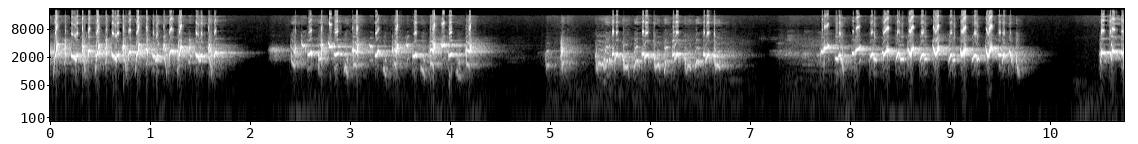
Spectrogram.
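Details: Lure song of a sooty-headed bulbul (trucukan), lively gacor ropel style to make other bulbuls sing: several bursts of fast bubbling chatter, each one to two seconds long, separated by short silences.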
